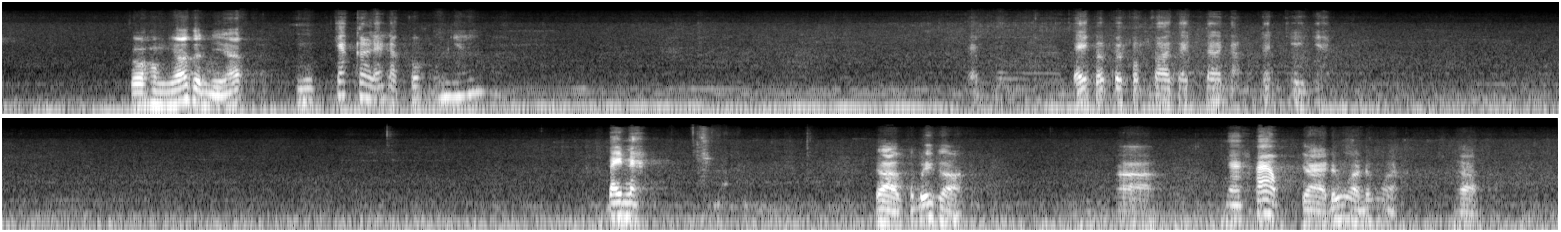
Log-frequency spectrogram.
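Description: An older woman speaks calmly and close to a clip-on microphone, pausing often.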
